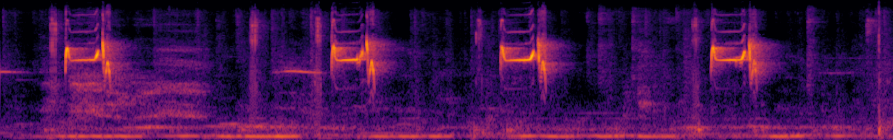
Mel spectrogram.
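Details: Prinia song in the ngalun style, played so other prinias join in: four matching flat, buzzy notes with click onsets and rasping ends, repeated about every two seconds, plus soft high chirps and a constant low hum.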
